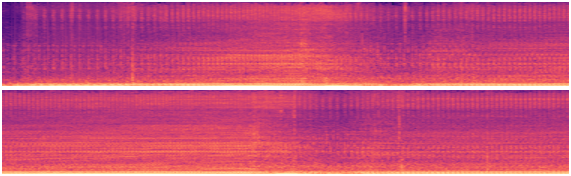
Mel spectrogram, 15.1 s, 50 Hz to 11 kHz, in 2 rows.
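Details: Original EJ205 turbo engine in a 2004 WRX, driving through 1st-4th gear: rough knocking chatter over a deep drone that worsened over ~36 hours; first thought an exhaust manifold leak; a timing-tensioner cause is being ruled out; cause unknown.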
